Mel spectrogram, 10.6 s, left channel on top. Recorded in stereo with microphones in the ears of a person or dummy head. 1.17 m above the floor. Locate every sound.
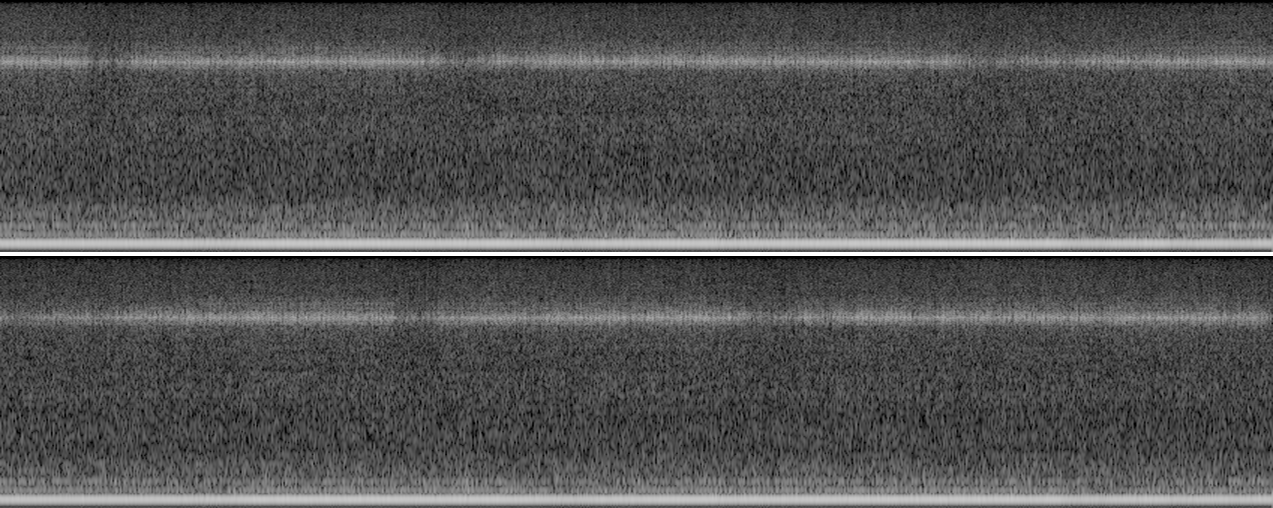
Only background noise.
